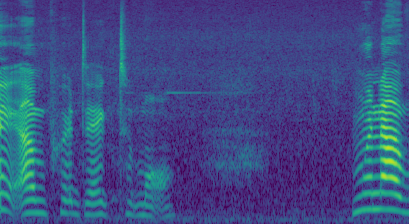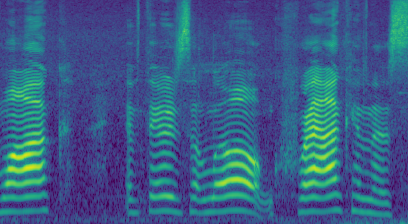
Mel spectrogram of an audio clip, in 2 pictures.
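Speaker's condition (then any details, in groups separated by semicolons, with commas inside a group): Cerebral palsy; affects speech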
